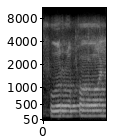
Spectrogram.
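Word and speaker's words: فرقان: sebelumnya dah quurubatun qubatun Furqon furqana nah hati dengan qnya ya J Q qo dijaga ketebalannya sekali lagi Furqon Furqon tiib Berikutnya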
